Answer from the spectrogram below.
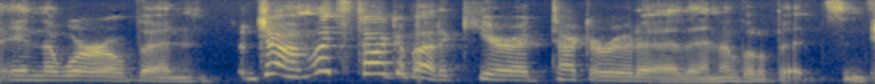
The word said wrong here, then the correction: Takarada: Akira Takarada. – Takarada.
